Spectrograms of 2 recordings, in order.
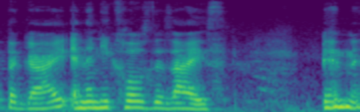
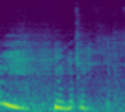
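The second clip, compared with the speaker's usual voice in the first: bright burst of laughter; 2 semitones higher than usual. Real, not acted. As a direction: laugh at the memory. Laughing after the boy's answer.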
